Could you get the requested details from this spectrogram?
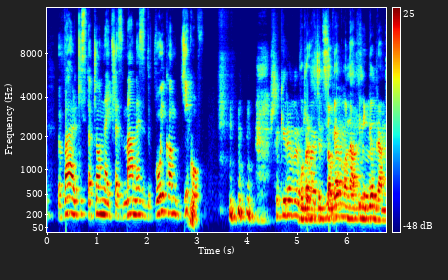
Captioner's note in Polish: śmiech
